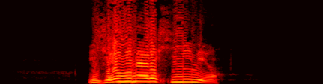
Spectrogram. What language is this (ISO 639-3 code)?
kab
